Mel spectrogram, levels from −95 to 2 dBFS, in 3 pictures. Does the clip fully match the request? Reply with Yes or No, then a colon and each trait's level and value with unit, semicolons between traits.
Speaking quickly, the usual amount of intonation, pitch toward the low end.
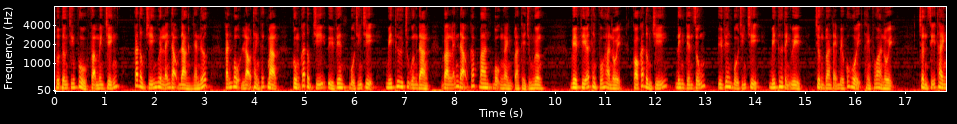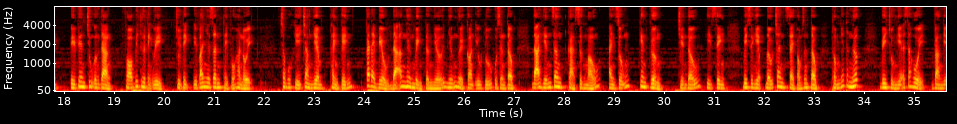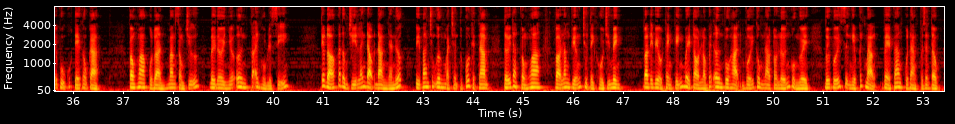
Yes: fast, 275 wpm; average, 4.6 semitones; low, 130 Hz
